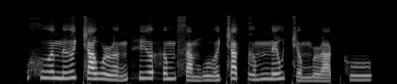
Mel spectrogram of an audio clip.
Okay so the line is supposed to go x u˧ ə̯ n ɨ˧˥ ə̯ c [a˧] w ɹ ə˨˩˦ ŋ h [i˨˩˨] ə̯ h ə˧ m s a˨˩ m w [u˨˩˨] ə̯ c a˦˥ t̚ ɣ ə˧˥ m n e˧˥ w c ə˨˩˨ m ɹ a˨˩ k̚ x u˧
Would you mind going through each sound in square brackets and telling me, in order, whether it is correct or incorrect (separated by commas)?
correct, incorrect, incorrect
